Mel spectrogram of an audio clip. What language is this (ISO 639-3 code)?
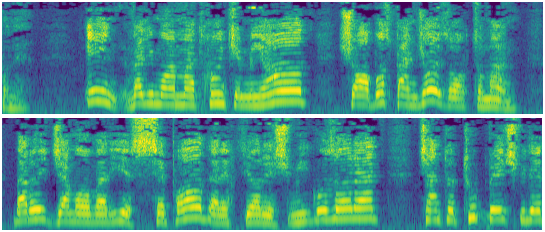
fas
